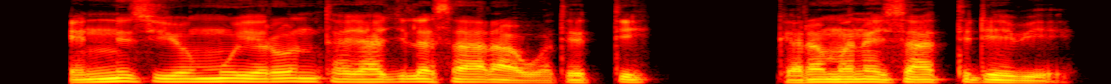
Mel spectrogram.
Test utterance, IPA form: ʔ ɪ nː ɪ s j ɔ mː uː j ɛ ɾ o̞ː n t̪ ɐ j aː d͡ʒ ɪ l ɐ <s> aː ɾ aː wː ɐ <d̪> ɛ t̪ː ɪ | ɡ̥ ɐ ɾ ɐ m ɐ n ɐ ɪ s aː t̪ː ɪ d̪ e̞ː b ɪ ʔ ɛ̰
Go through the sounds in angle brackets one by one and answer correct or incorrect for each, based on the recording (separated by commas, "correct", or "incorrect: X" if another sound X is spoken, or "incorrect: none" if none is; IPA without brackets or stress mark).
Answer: correct, incorrect: t̪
